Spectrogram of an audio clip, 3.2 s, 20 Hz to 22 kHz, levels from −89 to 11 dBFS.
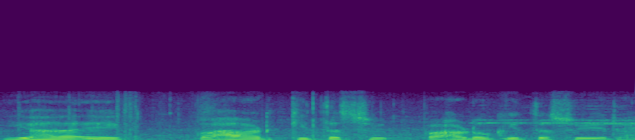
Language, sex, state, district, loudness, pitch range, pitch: Hindi, male, Himachal Pradesh, Shimla, -17 LUFS, 125-170 Hz, 155 Hz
